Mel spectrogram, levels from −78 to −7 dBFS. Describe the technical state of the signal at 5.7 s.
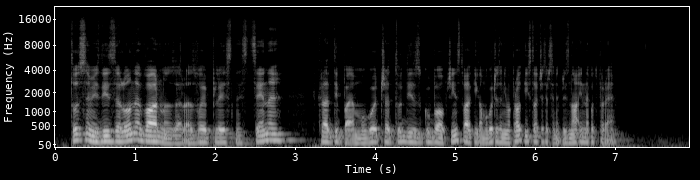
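At 5.7 s the signal sits inside a time-stretched section running from 4.82 to 6.80 s, just after "je mogoča tudi izguba". The speech there plays at about twice its natural pace, 1.99 times, yet its pitch does not rise. It sounds rushed, and the tempo jumps abruptly at both boundaries. The likely cause is time-compression software that kept the pitch fixed by discarding short slices of the waveform to shorten that stretch.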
